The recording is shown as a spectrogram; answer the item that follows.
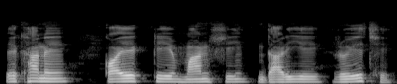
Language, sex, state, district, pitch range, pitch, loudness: Bengali, male, West Bengal, Cooch Behar, 120-135 Hz, 125 Hz, -18 LUFS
